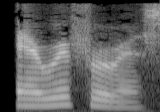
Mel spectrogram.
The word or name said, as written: aeriferous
